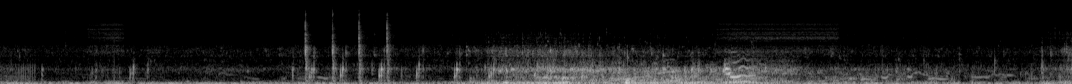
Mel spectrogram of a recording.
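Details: Underwater, a male grey seal (Halichoerus grypus) claps its flippers together in a quick series of sharp, cracking bangs, trying to catch a female's attention.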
